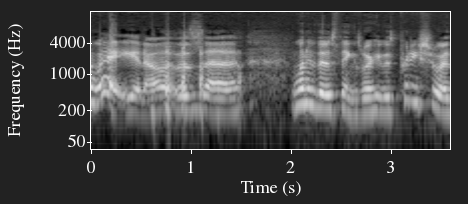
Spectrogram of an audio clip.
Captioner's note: laughing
